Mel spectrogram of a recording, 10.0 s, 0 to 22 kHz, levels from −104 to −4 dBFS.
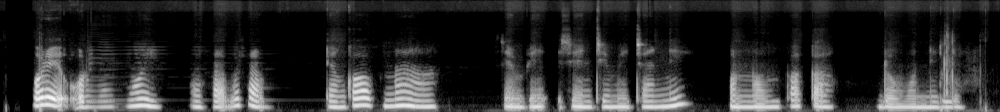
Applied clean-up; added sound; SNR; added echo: neural mask model DeepFilterNet 3.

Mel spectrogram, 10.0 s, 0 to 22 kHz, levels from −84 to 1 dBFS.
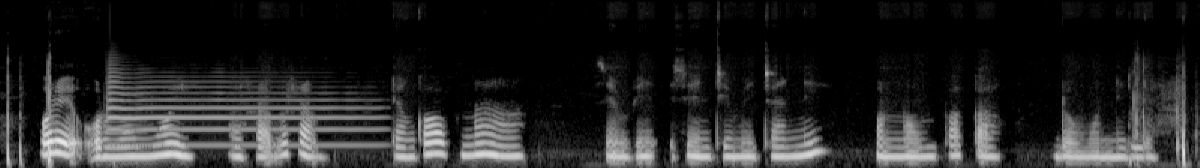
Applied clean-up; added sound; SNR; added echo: none; Trumpet; 12 dB; none.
